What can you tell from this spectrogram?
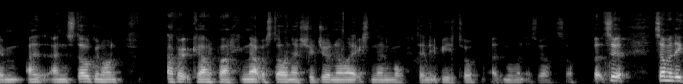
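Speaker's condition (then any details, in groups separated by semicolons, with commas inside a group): No condition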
